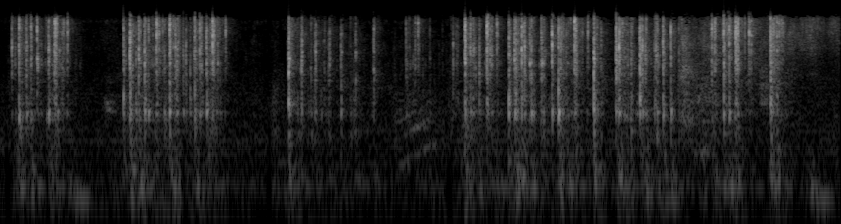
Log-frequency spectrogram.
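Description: Typing on a computer keyboard in several quick bursts of rapid key clicks, with short pauses between them.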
